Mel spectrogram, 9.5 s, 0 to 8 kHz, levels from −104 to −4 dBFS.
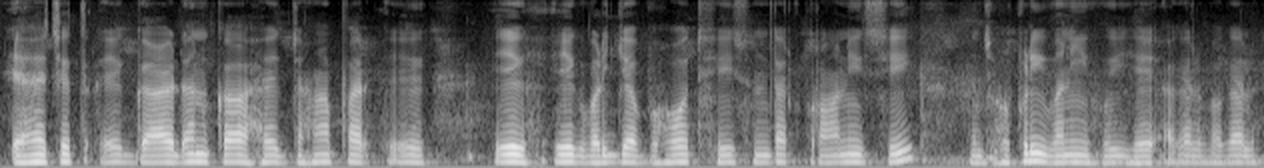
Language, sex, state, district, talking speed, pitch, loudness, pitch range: Hindi, female, Uttar Pradesh, Jalaun, 145 wpm, 120 Hz, -24 LUFS, 115-130 Hz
